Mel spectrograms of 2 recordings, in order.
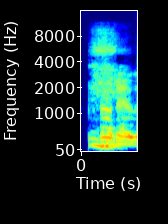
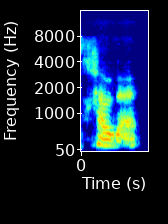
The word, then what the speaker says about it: Gouda: Gouda with a hard G. – Cupcake chaos. – It's an Americanization. The correct pronunciation, Celia, is Gouda.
